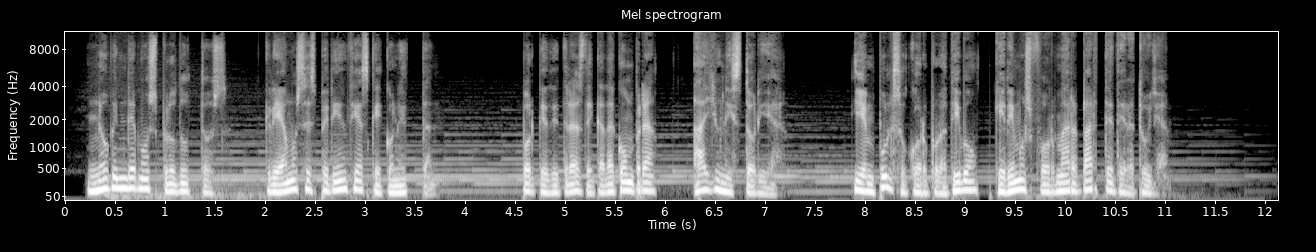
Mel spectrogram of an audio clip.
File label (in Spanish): video institucional campaña de marca emocional; Demo para video institucional – campaña de marca emocional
